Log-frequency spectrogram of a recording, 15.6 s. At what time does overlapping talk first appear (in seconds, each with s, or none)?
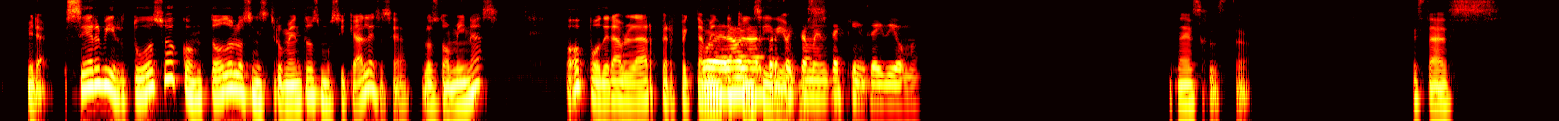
7.0 s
